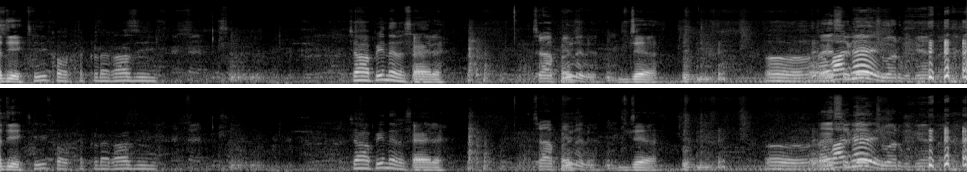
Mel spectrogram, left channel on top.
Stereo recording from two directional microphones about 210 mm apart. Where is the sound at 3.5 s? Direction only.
55° left (ahead or behind).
